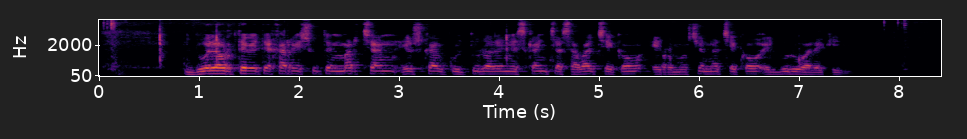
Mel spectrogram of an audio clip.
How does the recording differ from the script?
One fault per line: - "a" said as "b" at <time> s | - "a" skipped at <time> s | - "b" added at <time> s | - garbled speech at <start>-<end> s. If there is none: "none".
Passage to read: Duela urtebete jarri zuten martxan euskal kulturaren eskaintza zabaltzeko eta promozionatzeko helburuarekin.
- "eta" skipped at 5.4 s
